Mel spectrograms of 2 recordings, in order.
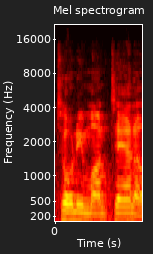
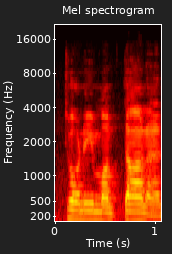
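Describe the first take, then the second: First: Montana is said like the football player's name. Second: Montana is not said like the football player's name. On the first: The speaker calls it wrong. "not Tony Montana like Joe Montana" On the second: The speaker calls it right. "it's Tony Montana"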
